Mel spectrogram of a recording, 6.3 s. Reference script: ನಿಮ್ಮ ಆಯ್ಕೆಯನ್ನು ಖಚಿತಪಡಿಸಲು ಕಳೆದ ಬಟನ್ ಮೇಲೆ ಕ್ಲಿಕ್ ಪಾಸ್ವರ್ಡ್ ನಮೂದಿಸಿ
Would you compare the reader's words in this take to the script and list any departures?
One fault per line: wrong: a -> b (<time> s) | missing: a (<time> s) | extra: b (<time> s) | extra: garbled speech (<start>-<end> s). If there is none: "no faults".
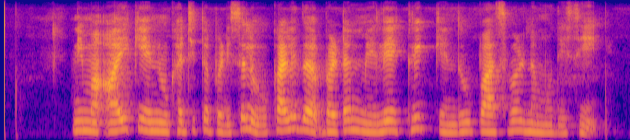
extra: ಎಂದು (4.4 s)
